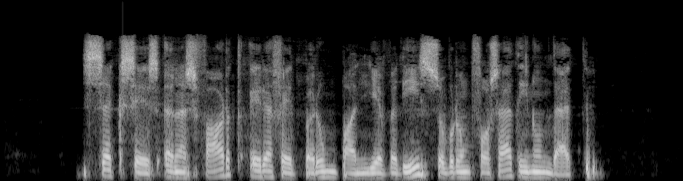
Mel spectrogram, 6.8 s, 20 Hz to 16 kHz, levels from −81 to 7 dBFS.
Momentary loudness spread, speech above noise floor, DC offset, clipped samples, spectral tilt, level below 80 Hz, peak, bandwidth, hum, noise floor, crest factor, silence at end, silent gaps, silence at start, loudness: 6 LU; 62 dB; under 0.1%; under 0.1%; -4 dB/octave; -50 dBFS; 0 dBFS; 8 kHz; none; -75 dBFS; 14 dB; 0.85 s; none; 0.85 s; -13 LUFS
